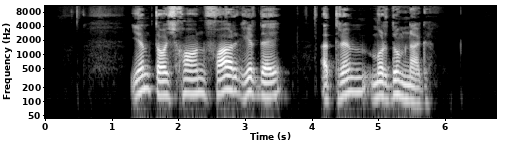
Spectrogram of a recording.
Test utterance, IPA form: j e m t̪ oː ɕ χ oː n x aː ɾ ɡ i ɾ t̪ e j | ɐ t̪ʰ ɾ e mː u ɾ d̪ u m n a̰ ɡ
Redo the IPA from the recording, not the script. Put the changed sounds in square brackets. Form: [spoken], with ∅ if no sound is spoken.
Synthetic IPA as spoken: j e m t̪ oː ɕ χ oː n [f] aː ɾ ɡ i ɾ [d̪] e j | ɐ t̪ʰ ɾ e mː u ɾ d̪ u m n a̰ ɡ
